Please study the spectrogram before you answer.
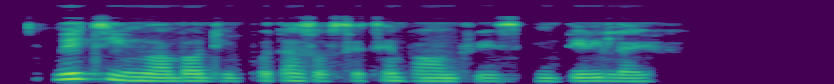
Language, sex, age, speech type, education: Nigerian Pidgin, female, 15-29, spontaneous, tertiary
